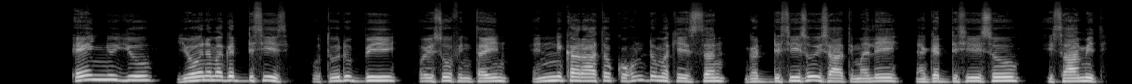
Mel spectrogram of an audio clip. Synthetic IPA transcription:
ʔe̞ːɲːʊjːuː | jo̞ːnɐmɐɡɐd̪ːɪsiːsɛ̥ʔʊt̪uːd̪ʊbːiː | ɔjsuːfhɪnt̪ɐʔɪn | ʔɪnːɪkɐɾaːt̪ɔkːɔhʊnd̪ʊmɐke̞ːsːɐŋɡɐd̪ːɪsiːs̬uːɪs̬aːt̪ɪmɐle̞ːnɐɡɐd̪ːɪsiːsuː | ɪsaːmɪt̪ɪ̥

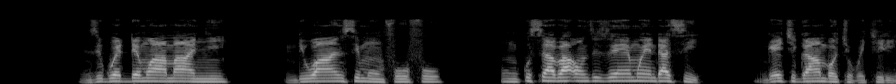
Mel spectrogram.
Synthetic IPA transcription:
nziɡwe̞dːe̞mwaːmaːɲi | ndiwaːnsimuɱfuːfu | ŋkusaβaonzizeːmwe̞ːndasi | ŋɡe̞ːciɡaːmbo̞coβwe̞ciɾḭ

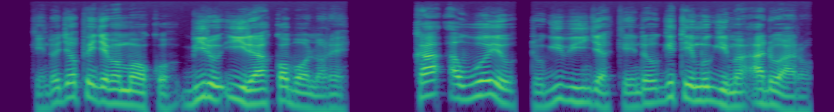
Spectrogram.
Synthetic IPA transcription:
kendod͡ʒɔpɪɲd͡ʒɛmamɔkɔbiɾoʔiɾakɔbɔlɔɾɛ | kaʔawojotoɡiwiɲd͡ʒakendoɡɪtɪmoɡima̰ʔa̰dwaɾɔ̰

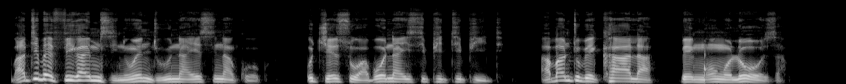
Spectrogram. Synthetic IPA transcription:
βatiβefiɣaim̩ziniwendʱunajesinaɡ̥ʱɔɡ̥ʱu | ud̥ʒ̥ʱesuwaβɔnaisipʰitʰipʰitʰi̥ | aβantʼuβɛkʰala | βɛŋ͡ǃʱɔŋɔlɔːza

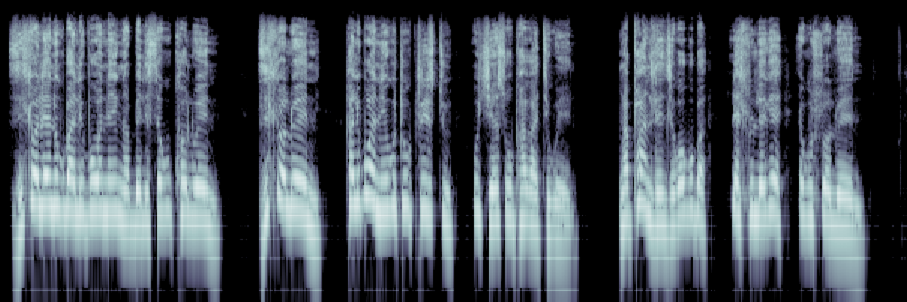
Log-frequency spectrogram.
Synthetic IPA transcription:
ziɬɔleniuɣuβaliβɔnɛiŋaβeliseɣukʰɔlweːni | ziɬɔlweni | ɣaliβoniuɣutiukʰris̬tʼuː | d̥ʒ̥ʱesuːpʰaɣatʰiɣwḛːnu | ŋapʰand͡ɮʱɛnd͡ʒʱɛɣoɣuβa | leɬulɛɣɛ | eɣuɬɔlweːni

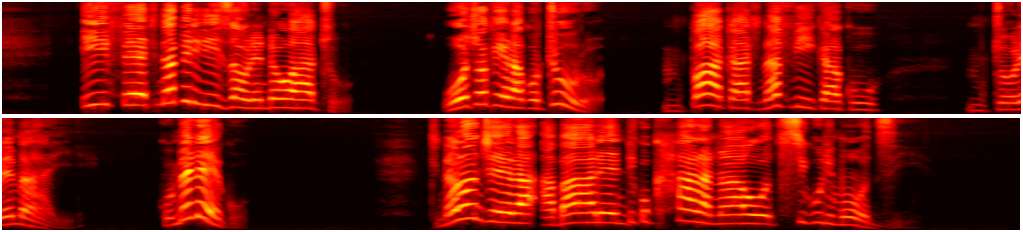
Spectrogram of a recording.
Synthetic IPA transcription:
ifɛtinapiɾiɾizaulɛndɔwaːtʰṵ | wʔɔt͡ʃɔk̬ɛɾak̬ɔtuɾɔ̰ | m̩pakat̬inafikaku | m̩tɔlɛma̰ːjḭ | kumɛnɛkɔ̰ | tinalɔnd͡ʒɛɾaʔaɓalɛndikukʰalanawɔt͡sʰikulimɔːd͡zi

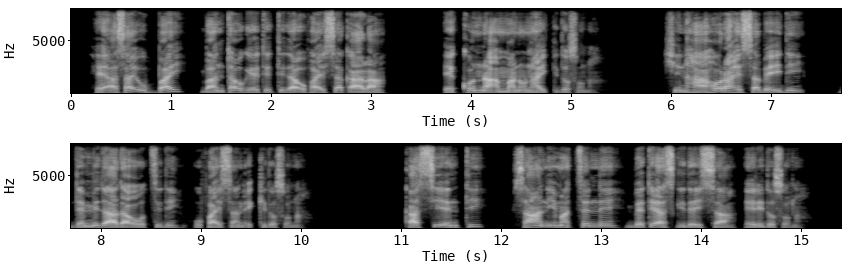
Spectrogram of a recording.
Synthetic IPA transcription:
hɛɐsɐjʊbːɐj | bɐnt̪ːɐwɡe̞ːt̪ɛt̪ːɪd̪ɐʊfɐjsːɐkʼaːlɐ | ɛkːɔnːɐːmːɐnɔnɦɐjkʼːɪd̪ɔsɔnɐ̰ | ʃɪnɦaːɦɔɾɐhɛsːɐbɛʔɪd̪ɪ | d̪ɛmːɪd̪aːd̪ɐo̞ːt͡sːɪd̪ɪʊfɐjsːɐnʔɛ̰kːɪd̪ɔsɔnɐ̰ | kʼɐsːɪɛnt̪ːɪ | sɐːnɪmɐt͡sːɛnːɛbɛt̪ɛɐsɡɪd̪ɛjsːɐɛɾɪd̪ɔsɔnɐ̰

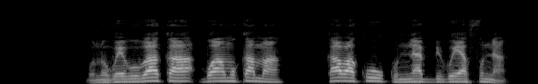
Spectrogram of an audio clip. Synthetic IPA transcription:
βunoβweβuβakaβwamukama | kaβakukunːabːiβwejafuna̰

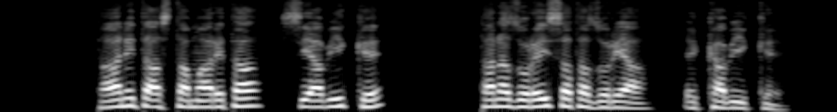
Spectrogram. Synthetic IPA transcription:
t̪aːnɪt̪ɐːst̪ɐmaːɾɛt̪ɐsɪʔɐbiːkːɛ | t̪ɐnɐzɔɾɛjsːɐt̪ɐzɔɾɪjaː | ɛkːɐbiːkːḛː

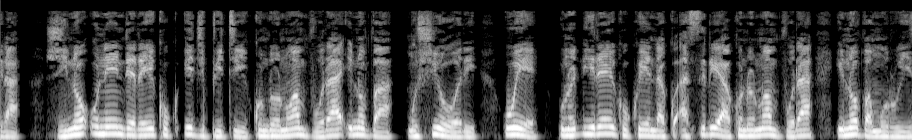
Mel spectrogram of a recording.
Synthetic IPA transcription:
ʐ̥ino̞ʔunoende̞ɾeiko̞kuid͡ʒipitikundo̞nwaɱvuɾaʔino̞b͡vamuʃio̞ːɾi | uje̞ | uno̞ɗiɾeiko̞kue̞ndakuʔasiɾiakundo̞nwaɱvuɾa | ino̞b͡vamurwiː

